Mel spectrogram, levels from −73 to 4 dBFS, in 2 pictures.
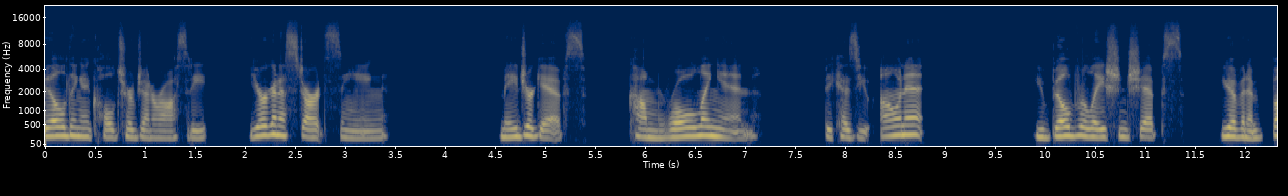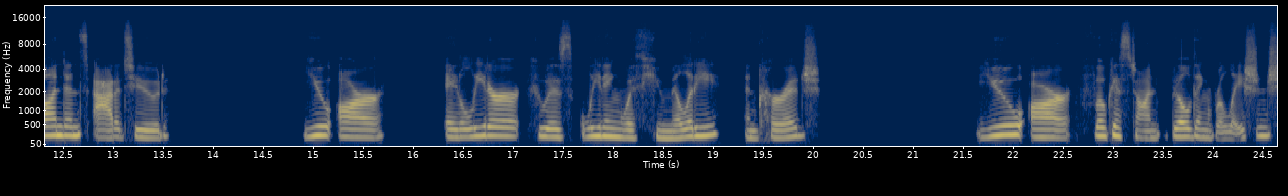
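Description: Speech recording with no audible technical faults.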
